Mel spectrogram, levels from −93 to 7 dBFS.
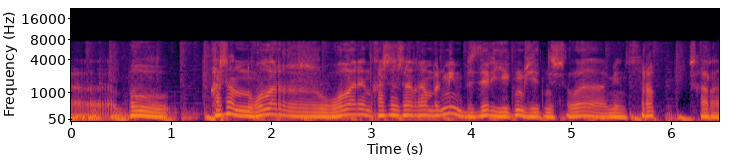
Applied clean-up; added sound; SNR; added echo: none; none; none; none.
